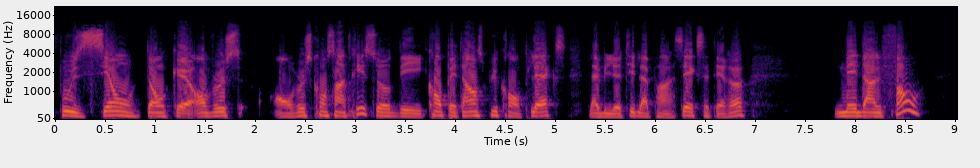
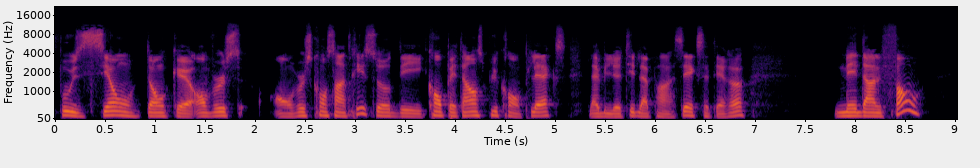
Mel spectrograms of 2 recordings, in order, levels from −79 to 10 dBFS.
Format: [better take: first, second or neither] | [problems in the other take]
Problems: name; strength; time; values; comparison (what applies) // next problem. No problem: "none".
second | distortion; slight; 5% of the sound clipped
